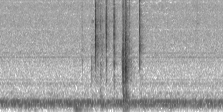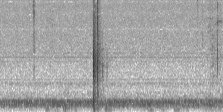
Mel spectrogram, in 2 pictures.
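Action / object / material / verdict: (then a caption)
scrape / bar of soap scraped with a blade / soap / none. A utility knife blade scrapes and shaves the surface of a solid, hand-sized red Palmolive soap bar held in the hand. Short, sharp scraping clicks cluster early and return as a louder scrape near the end, over a steady low hum.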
